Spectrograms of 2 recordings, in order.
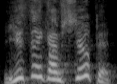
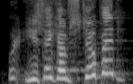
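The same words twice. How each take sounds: First: Light mocking replay of the accusation; mock echo. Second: Higher, louder indignant challenge; indignant wife. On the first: Shown as a demonstration. Preacher replays the wife's line for the congregation, mock echo. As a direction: repeat it to show the audience, half-teasing. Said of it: "you can't say that when you're married". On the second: Retold or imitated. Wife demands if husband thinks she's stupid, indignant. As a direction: throw the accusation back at him. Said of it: "And she says".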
